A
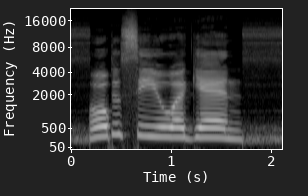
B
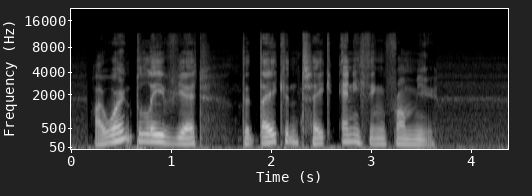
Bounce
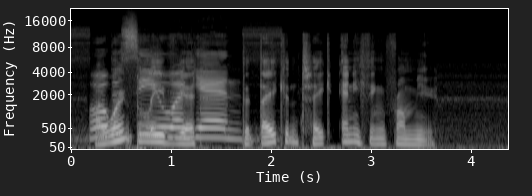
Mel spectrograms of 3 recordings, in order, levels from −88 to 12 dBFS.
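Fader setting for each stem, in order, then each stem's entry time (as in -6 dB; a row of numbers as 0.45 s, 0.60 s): -4.5 dB, -7.0 dB; 0.00 s, 0.00 s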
